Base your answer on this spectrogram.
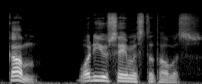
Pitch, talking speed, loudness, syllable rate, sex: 140 Hz, 205 wpm, -19 LUFS, 5.3 syllables/s, male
